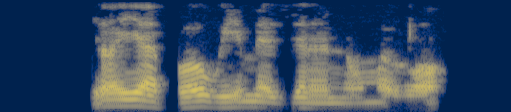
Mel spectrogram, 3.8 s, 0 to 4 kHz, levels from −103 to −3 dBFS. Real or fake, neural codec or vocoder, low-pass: real; none; 3.6 kHz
